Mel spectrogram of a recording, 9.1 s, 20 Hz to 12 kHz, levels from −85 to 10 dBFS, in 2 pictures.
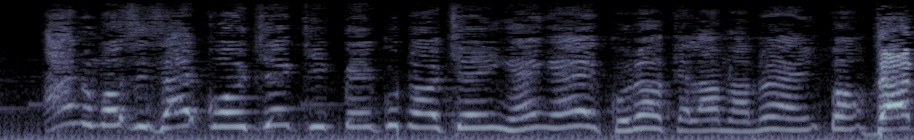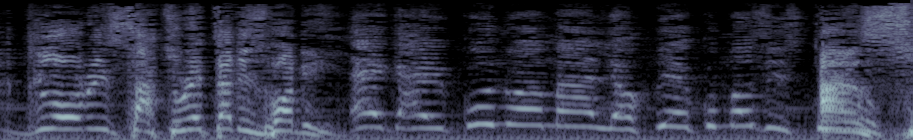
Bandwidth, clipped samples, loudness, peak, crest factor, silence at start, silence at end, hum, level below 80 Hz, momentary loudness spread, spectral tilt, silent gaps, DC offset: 11.5 kHz; under 0.1%; -28 LUFS; -2 dBFS; 26 dB; 0 s; 0 s; none; -48 dBFS; 11 LU; -3.5 dB/octave; none; under 0.1%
